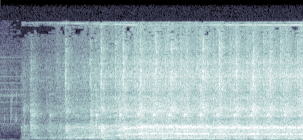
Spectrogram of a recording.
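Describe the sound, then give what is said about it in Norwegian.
A sewing machine stitches a festive national costume from reused old fabric scraps. It starts after a brief pause and builds quickly into a steady, rapid mechanical whirr that stays loud and even to the end. “det med gjenbruk av gamle stoffbiter til eh, festdrakt, det er også nytt for henne. Hun er nå i gang med å sy sin tredje festdrakt”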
